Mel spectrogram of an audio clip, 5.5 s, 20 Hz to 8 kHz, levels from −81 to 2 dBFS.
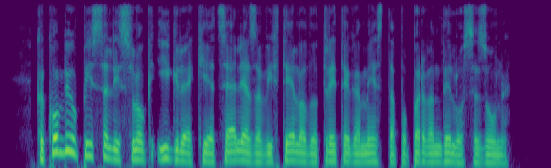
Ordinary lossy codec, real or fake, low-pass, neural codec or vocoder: none; fake; 7.2 kHz; codec, 16 kHz, 2 kbps, FunCodec, trained on LibriTTS, 25 frames a second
